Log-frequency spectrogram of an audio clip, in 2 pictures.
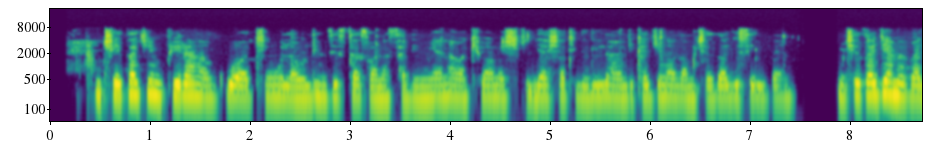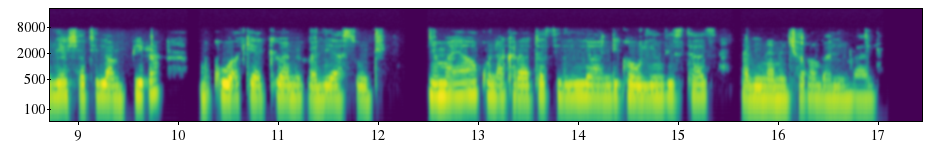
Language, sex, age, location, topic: Swahili, female, 18-24, Kisumu, government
